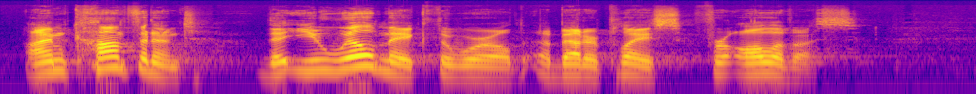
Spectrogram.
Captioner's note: none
